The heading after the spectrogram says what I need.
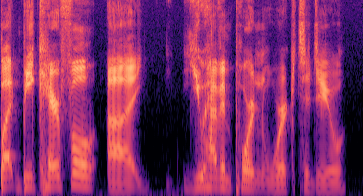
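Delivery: ordinary delivery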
